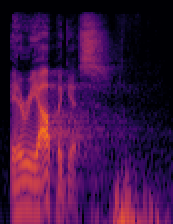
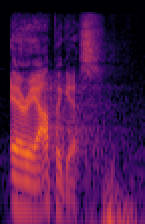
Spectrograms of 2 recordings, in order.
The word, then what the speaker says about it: Areopagus: a meeting of the I'm gonna get this right areopagus that's how i pronounced it I actually listened to the YouTube video that said how to pronounce it say with me areopagus where they said to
